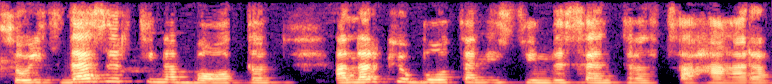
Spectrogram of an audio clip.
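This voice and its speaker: Fairly quick and somewhat breathy, a woman speaks in an Italian accent at a fairly high pitch with ordinary variation. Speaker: archaeobotanist researcher. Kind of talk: online lecture.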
